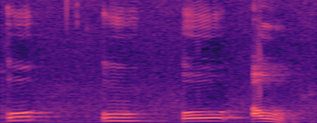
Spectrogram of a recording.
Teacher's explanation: तो ऊ, ऊ, ओ, औ, इन सभी को बोलने में हमारे ओष्ठ जो हैं उनका आकार वृत्त जैसा हो जाता है, तो ये वृत्तमुखी स्वरों की कैटेगरी में आते हैं।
